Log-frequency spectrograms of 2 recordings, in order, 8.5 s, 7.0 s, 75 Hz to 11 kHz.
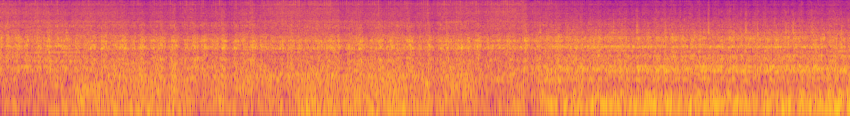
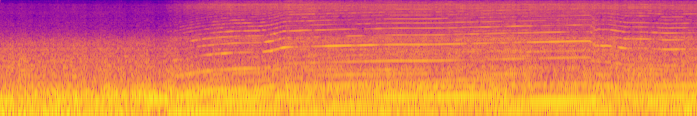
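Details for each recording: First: Ford Lightning V8 with an Eaton supercharger from Jokerz, after one summer of driving: idle carries a steady high whine with an uneven rattle underneath; the supercharger developed a noise and has failed. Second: Ford SVT Lightning (2001+) with a used 99–00 Eaton supercharger replacing the failed Jokerz unit, accelerating through the gears. Clean whine climbs with revs and drops at each shift, with no rattle or grind. Normal supercharger whine.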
